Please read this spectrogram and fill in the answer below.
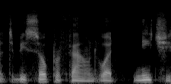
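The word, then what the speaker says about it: Nietzsche: I I found it to So profound what Nichi said and how do you pronounce it again? Niche niche that that he said I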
